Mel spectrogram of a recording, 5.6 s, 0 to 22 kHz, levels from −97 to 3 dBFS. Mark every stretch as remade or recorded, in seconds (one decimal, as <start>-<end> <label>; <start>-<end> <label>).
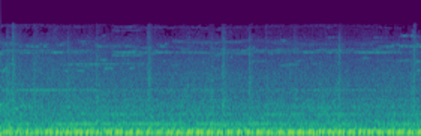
0.0-3.7 recorded; 3.7-4.9 remade; 4.9-5.6 recorded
